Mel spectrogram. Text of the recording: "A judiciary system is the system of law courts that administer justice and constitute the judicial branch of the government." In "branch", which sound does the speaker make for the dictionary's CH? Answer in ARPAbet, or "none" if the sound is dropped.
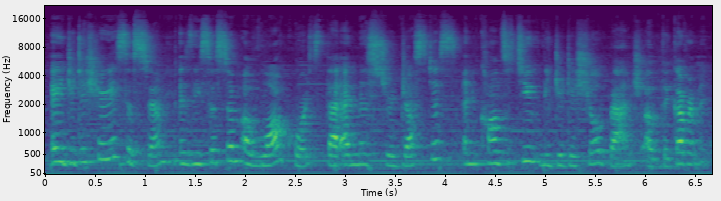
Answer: CH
